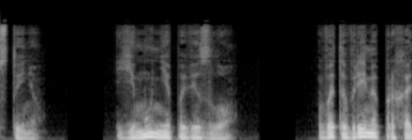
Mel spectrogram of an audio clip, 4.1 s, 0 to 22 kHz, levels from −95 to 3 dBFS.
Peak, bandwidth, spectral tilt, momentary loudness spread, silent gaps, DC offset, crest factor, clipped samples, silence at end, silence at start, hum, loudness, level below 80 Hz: -4 dBFS; 11 kHz; -7.5 dB/octave; 16 LU; 0.67-1.03 s, 2.59-2.95 s; under 0.1%; 16 dB; under 0.1%; 0 s; 0 s; none; -19 LUFS; -30 dBFS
